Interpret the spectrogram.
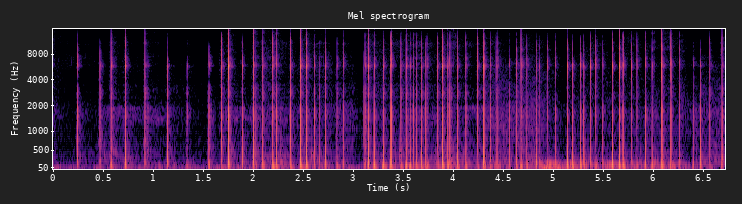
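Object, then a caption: Small clear acrylic plate. A small, solid, rectangular clear acrylic plate with embedded bubbles is held in both hands and tapped with long nails. Sharp, dry, bright clicks with almost no ring come slowly and evenly spaced at first, then speed up into quick, dense flurries of taps.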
